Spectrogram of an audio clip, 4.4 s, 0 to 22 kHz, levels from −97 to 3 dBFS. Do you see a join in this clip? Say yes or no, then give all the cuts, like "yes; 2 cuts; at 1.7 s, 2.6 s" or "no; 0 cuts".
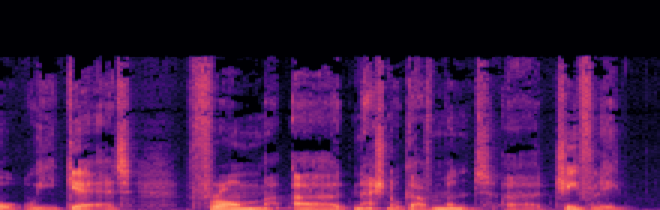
no; 0 cuts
